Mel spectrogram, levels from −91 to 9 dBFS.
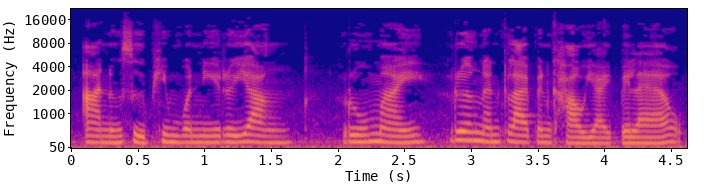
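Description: No technical faults can be heard in this recording.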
